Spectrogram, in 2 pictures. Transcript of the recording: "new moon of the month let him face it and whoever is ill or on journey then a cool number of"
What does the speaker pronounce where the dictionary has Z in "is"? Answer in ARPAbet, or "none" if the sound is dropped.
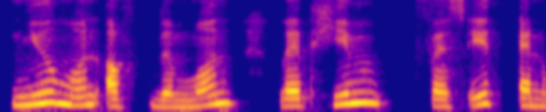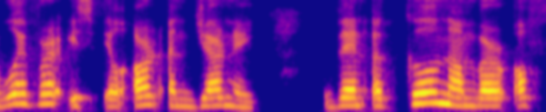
S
